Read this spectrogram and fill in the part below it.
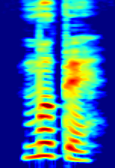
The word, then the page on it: mwpe: Apatani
